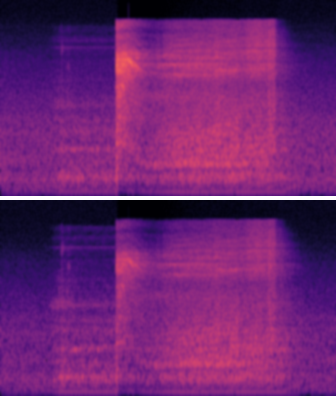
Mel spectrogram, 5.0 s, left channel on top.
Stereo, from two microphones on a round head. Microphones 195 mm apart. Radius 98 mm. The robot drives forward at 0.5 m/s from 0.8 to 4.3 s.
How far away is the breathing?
About 0.6 m.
